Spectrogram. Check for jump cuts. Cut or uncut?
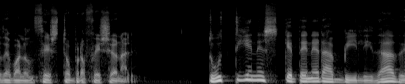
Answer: cut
